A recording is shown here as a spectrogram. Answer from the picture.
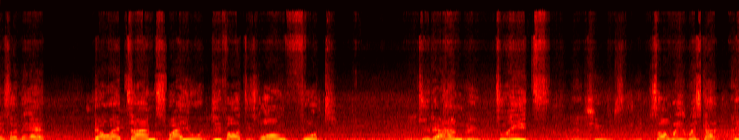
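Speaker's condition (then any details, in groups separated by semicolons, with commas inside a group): No condition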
